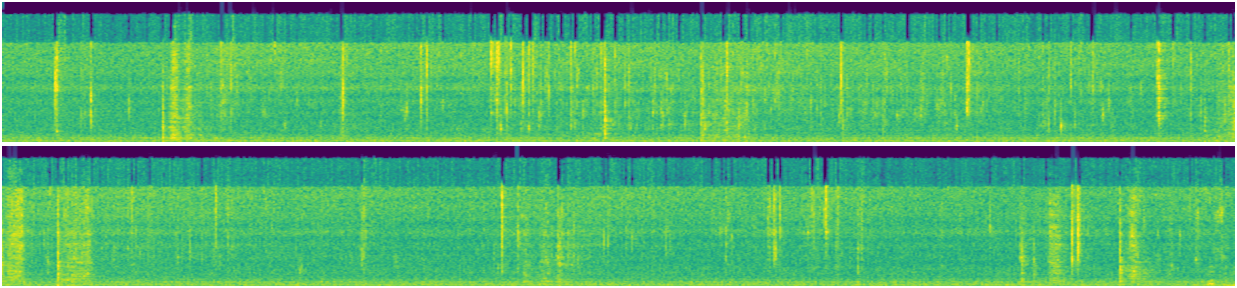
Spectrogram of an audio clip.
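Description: Sausage fries in a non-stick pot for shrimp and grits, giving a steady low sizzle with occasional clicks of a utensil stirring, close and even in loudness throughout, with no one talking.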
